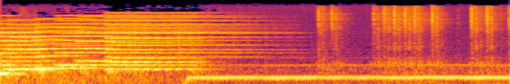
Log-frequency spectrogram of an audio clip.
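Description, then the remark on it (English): Sustained musical tones fade out, then a typewriter starts clacking in quick, irregular bursts of keystrokes while a steady low hum drones underneath. “Well, I'm just typing.”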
